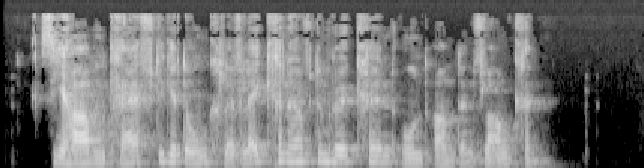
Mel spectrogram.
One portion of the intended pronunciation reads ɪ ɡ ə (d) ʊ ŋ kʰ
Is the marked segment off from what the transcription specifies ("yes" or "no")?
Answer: no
